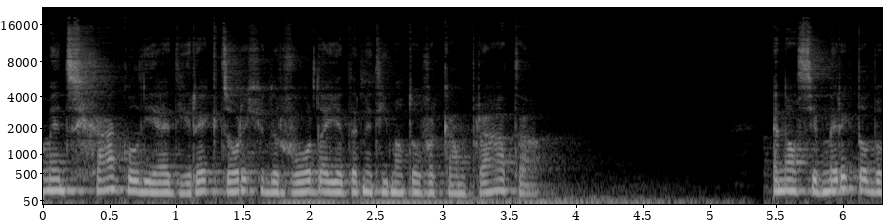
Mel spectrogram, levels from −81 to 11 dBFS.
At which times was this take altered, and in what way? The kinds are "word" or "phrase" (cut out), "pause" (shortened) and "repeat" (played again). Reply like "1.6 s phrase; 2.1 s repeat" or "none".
1.4 s word; 2.4 s word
